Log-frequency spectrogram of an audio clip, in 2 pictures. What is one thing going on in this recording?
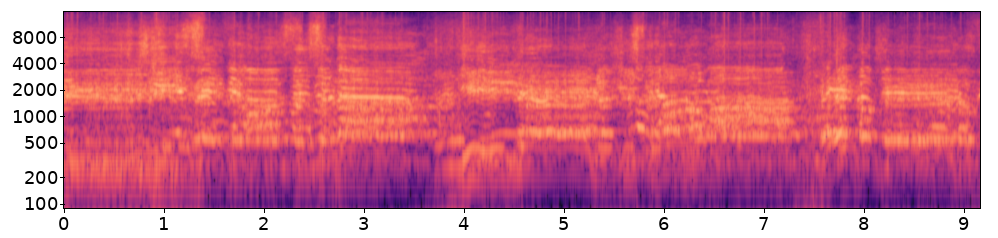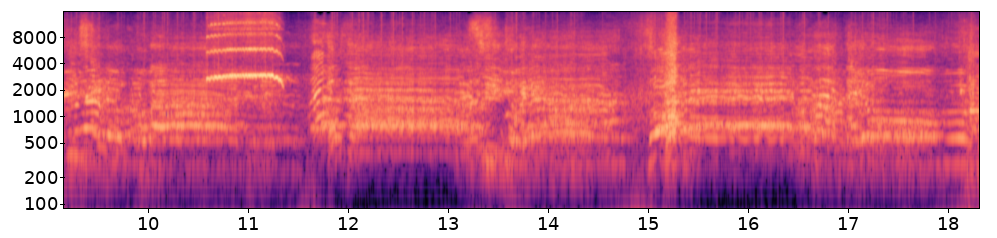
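A crowd of men and women sings and chants loudly together outdoors.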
